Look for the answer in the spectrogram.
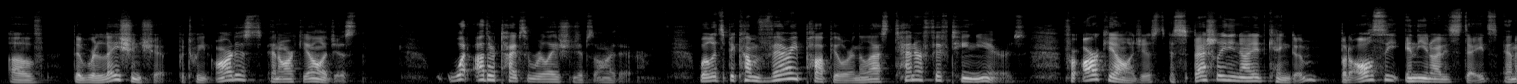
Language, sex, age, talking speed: English, male, 40-59, 160 wpm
